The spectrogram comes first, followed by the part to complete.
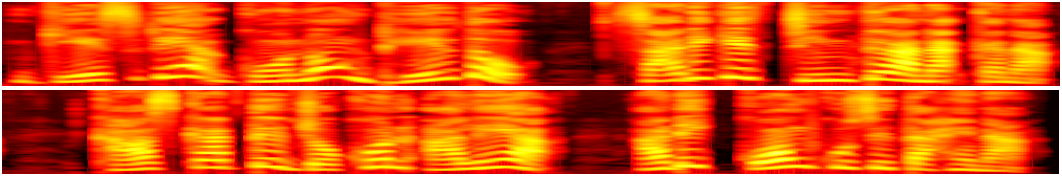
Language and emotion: Santali, angry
